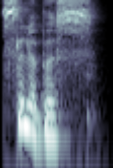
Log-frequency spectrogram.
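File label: "syllabus", British English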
